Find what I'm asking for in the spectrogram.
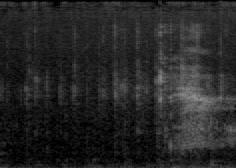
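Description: Keys clatter on a computer keyboard as someone types a MySQL query, a quick run of soft, close clicks ending in a brief, brighter burst of taps.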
